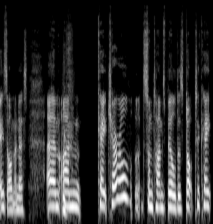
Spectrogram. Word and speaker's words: Cherrell: Um, because I have with me here, Miss Kate Charelle. Am I saying that correctly? It's Cheryl, but you can pronounce it however you want.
